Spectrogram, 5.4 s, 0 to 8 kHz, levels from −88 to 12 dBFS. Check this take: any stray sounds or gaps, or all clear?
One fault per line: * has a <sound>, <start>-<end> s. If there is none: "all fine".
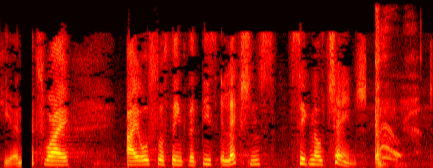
* has a dropout, 0.3-0.4 s
* has a cough, 4.7-5.3 s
